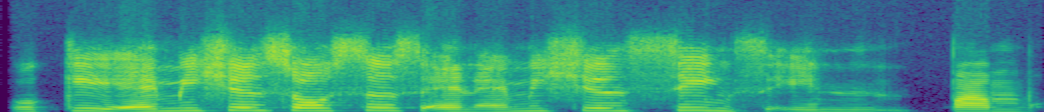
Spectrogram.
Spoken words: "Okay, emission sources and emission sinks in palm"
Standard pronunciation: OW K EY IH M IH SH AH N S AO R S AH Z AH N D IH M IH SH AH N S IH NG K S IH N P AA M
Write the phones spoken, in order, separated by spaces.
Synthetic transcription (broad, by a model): OW K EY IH M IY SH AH N S AO S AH S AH N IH M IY SH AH N S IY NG S IH N P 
